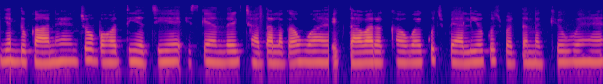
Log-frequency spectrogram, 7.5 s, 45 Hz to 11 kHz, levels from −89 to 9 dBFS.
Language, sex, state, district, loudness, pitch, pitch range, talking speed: Hindi, female, Uttar Pradesh, Etah, -34 LUFS, 195 Hz, 190-200 Hz, 215 wpm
